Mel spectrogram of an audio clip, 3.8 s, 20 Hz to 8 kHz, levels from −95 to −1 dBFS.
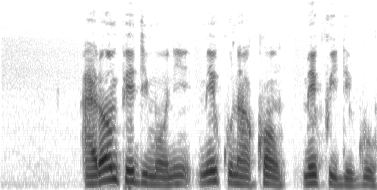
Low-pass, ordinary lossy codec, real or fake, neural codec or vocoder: none; none; real; none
